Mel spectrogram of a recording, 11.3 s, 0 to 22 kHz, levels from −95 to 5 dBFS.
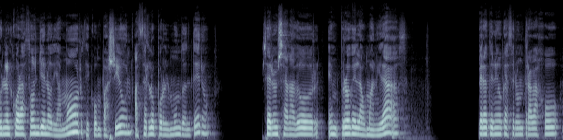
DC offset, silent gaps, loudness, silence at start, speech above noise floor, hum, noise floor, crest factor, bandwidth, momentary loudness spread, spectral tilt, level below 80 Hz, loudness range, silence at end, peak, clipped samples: under 0.1%; 4.53-5.24 s, 8.78-9.57 s; -21 LUFS; 0 s; 38 dB; none; -58 dBFS; 18 dB; 13 kHz; 8 LU; -6 dB/octave; -54 dBFS; 4 LU; 0.1 s; -4 dBFS; under 0.1%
